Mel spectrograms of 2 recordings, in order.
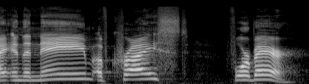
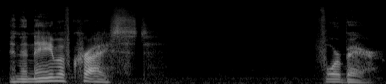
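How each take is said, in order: First: Loud, slow, drawn-out command; yelled plea. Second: Soft, low, fading plea; dying call. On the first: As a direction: yell to stop the fighters. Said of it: "he yelled with his hands high". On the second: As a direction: call out with your last air. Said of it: "what air he still had in his lungs". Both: Acted.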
